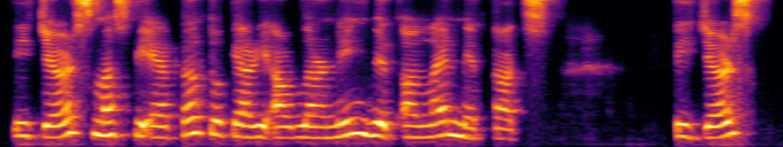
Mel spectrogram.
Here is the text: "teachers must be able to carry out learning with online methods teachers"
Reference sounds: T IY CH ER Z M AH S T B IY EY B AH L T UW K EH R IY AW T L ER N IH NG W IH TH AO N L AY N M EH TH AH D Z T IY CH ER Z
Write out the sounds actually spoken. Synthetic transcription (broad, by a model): T IY CH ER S M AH S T B IY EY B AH L T UW K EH R IY AW T L ER N IH NG W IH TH AO N L AY N M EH T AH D S T IY CH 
